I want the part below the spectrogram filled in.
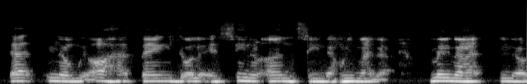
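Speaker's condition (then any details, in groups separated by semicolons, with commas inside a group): Cerebral palsy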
